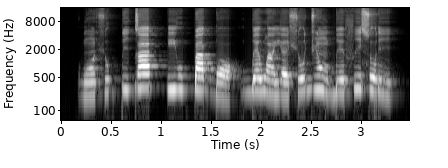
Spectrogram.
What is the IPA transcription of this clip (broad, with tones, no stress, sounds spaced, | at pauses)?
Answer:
ɡ ɔ̃˨ ʃ u˨˦ k͡p i˧ ɡ a˦ | j u˧ k͡p a˧ ɡ͡b ɔ˨ | ɡ͡b ɛ˧ w ã˨ j ɛ˨ ʃ o˨˦ d͡ʒ ɔ̃˦˨ ɡ͡b e˧ f i˦ s o˧ ɾ i˨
